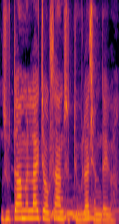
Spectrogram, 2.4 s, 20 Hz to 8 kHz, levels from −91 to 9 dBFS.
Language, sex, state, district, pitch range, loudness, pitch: Wancho, female, Arunachal Pradesh, Longding, 200-265 Hz, -16 LUFS, 240 Hz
